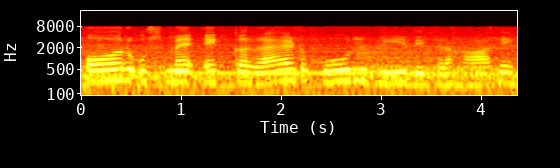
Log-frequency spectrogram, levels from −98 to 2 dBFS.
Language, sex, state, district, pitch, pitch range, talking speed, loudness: Hindi, female, Madhya Pradesh, Dhar, 220 Hz, 200-305 Hz, 110 wpm, -16 LUFS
